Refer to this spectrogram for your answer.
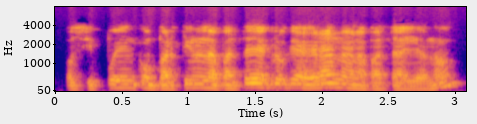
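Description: A man's voice: mid-range voice, a little fast. A man with a Peruvian Spanish accent teaching an online French class, patiently repeating words and asking students questions over a video call. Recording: phone-like video call audio.

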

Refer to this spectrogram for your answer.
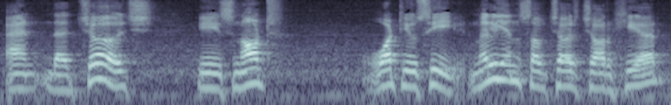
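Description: A man's voice: on the high side, very slow, gravelly, a bit bright, a little hiss or hum. A man in his sixties with an Indian English accent preaching earnestly to camera in a small room, quoting scripture. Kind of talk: home video sermon.

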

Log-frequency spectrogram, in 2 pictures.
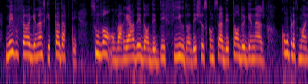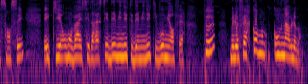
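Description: Warm and fairly high-pitched, this Belgian French-accented woman in her thirties runs a fitness lesson as instructor. She counts and breathes her way through every move while demonstrating and explaining it.

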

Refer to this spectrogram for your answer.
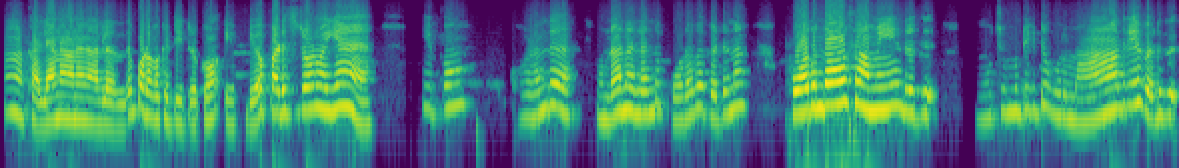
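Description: A woman's voice: sits high, moderate pace, long pauses, a bit bright, no echo. A woman voicing a chatty, playful pregnant young wife in a cartoon, who talks to her unborn baby.

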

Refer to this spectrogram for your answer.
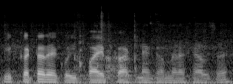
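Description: A man's voice: lowish voice, level tone, fairly quick, noisy background. A man in his thirties from Pakistan vlogs casually while walking through a big hardware store, rambling and thinking aloud with fillers, recorded on a phone he carries. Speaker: vlogger. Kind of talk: casual walking-tour vlog. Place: big-box hardware store, indoors, then outdoor parking lot. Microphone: phone held by the walker, then at arm's length. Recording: loud music under voice.

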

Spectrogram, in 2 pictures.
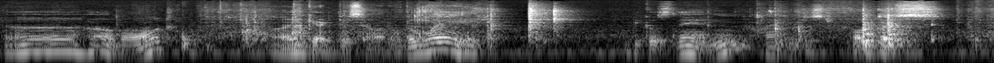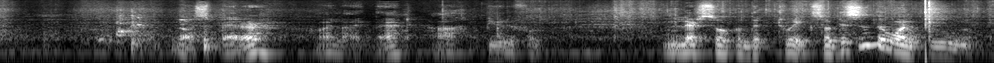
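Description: A man's voice: mid-range voice, huge pitch swings, a little slow, gravelly, pauses often, very noisy. A man from Pakistan, a doctor, chatting casually through a razor unboxing at his desk, rambling and correcting himself as he admires the parts. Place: indoors at a desk, overhead camera.

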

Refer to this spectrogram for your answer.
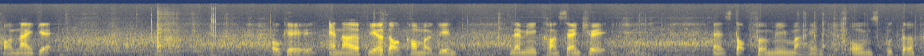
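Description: On a scooter by a busy city road, a Singaporean vlogger chats in Singaporean English, pausing often and using fillers as he thinks, a little breathless from exertion. His medium-pitched voice keeps a steady tone and measured pace. The head-mounted action camera mic gives lo-fi audio with traffic going by.

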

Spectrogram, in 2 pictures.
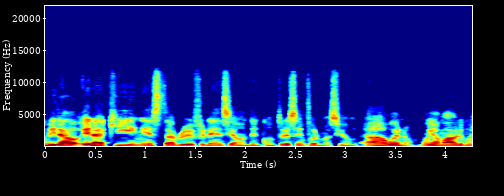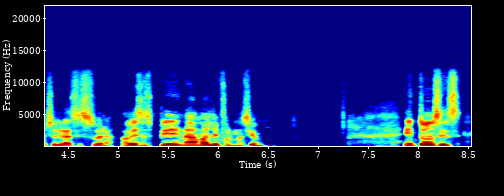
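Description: Fairly high-voiced man lecturing. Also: dry recording, clean studio sound. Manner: conversational, explains with frequent "¿verdad?" checks. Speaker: university lecturer. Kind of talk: online class lecture.

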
